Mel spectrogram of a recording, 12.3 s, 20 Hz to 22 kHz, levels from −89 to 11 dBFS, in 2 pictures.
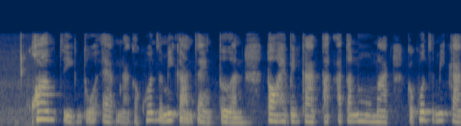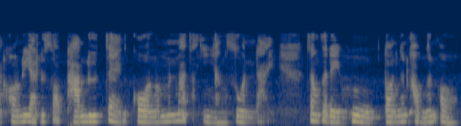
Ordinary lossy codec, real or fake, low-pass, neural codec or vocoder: none; real; 7.2 kHz; none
